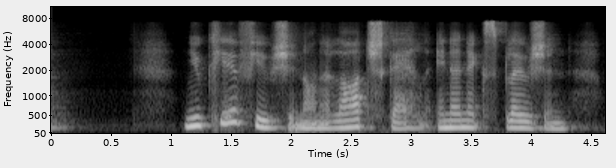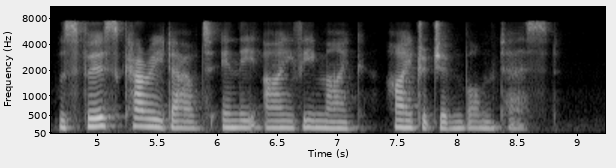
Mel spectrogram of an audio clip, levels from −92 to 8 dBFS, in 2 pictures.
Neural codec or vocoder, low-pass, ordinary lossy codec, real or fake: codec, 16 kHz, about 1 kbps, DyCAST, with the encoder's durations; 7.2 kHz; none; fake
